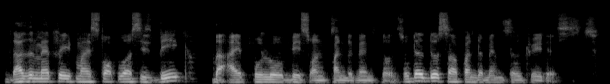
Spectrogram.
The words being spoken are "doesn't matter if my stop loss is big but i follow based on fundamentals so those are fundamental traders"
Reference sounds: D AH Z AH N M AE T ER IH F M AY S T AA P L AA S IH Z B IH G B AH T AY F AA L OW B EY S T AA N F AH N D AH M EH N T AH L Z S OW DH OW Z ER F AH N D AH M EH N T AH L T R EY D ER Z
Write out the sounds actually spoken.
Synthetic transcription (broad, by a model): D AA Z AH N M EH T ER IH F M AY S T AA P W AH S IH S B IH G B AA T AY F AA L OW B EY S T AA N F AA N D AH M EH N T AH L S OW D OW S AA F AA N D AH M EH N T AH L T R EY D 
